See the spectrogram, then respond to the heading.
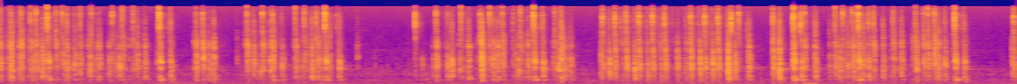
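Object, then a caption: Mechanical keyboard with round plastic keycaps in metal rings. Fingertips type fast on a retro typewriter-style mechanical keyboard with round plastic keycaps set in chrome rings. It gives rapid bursts of sharp, bright clicks that stop dead, separated by brief pauses.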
